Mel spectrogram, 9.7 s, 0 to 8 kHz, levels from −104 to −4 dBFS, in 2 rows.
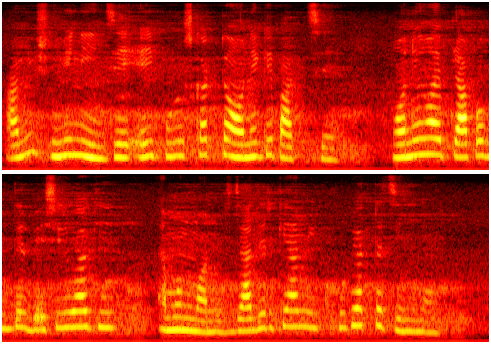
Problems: constant background noise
